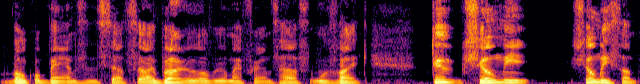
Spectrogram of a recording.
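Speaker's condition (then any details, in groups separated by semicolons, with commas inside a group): Cerebral palsy; congenital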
